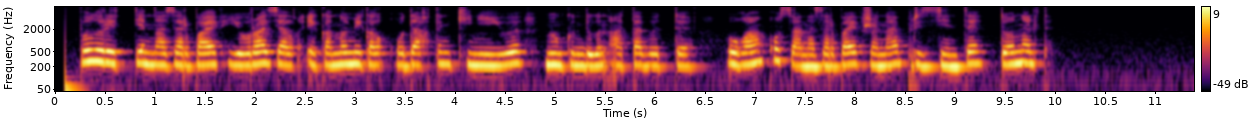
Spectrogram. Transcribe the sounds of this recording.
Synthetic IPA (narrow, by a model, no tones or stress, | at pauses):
b̥ʊlˠɾe̞t̪ːe̞nɑzɑɾbaje̞fe̞vɾazʲijalˠəqe̞ko̞no̞mijkɑlˠəqwo̞d̪ɑqt̪əɴkʲʰe̞ne̞juɪmʏmkʲɪnd̪ɪɡʲɪnɑ̰t̪ɑpwɵt̪ːɪ | wo̞ʁɑɴqʰo̞sɑnɑzɑɾbaje̞fʒɑnɑpre̞zijd̪e̞nt̪ɪd̪̥o̞nalʲd̪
